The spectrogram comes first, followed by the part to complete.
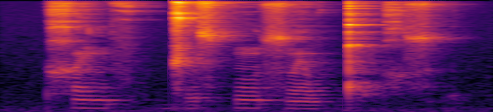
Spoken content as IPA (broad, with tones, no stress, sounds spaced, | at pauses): χ ĩ˥ n f ṵ˥ ɡ͡ǁ ʊ˥ s p ũ˥ sʷ ɛ̃˥ w ǃʼ ɔ̰˥ χ sʷ ə̰˩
